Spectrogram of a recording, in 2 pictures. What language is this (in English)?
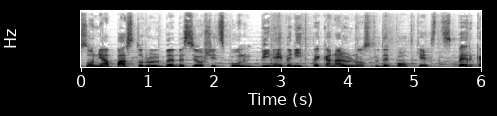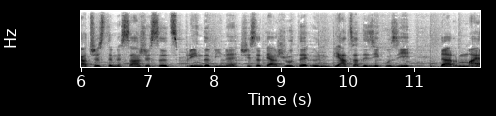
Romanian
